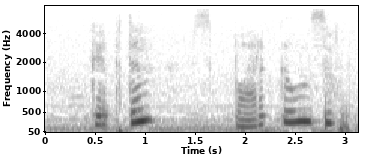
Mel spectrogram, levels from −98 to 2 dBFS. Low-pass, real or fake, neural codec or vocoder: 7.2 kHz; real; none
